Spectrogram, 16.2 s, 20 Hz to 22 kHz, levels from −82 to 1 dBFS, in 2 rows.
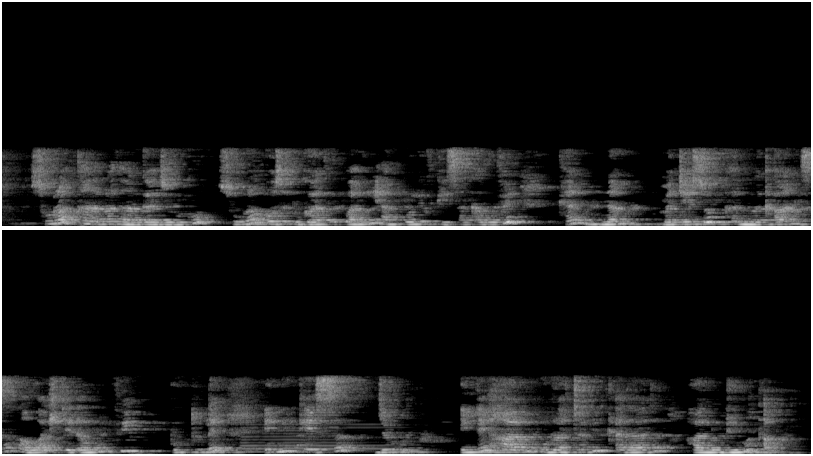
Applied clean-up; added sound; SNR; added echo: classical method WPE with log-MMSE.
